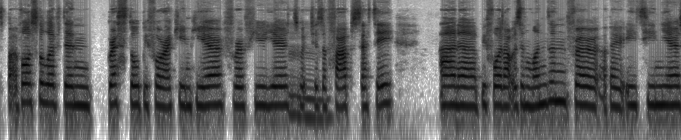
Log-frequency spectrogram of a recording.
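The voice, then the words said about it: Soft Scottish accent. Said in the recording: “Originally and from Scotland ... you have that beautiful accent ... it's soft, it's soft now, so you can understand it”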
